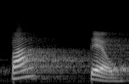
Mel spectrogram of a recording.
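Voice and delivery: PAPEL split into pa, pel with a clear pause; syllable by syllable. Shown as a demonstration. Teacher has pupils count syllables, "Papel" split pa-pel. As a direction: say "Papel" in two separate beats. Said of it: "Quantas sílabas?".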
